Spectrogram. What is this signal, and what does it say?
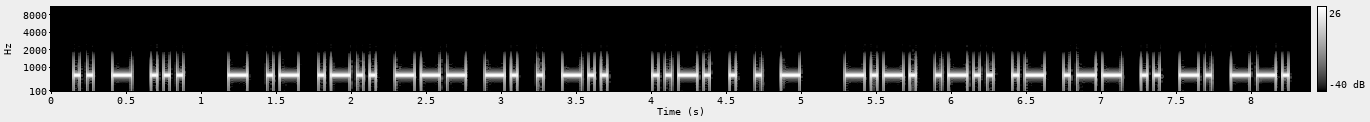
Morse code, heard as a keyed tone, about 28 wpm, 700 Hz. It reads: ITS TALONED FEET CLAWING
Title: A Sound Of Thunder 28wpm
